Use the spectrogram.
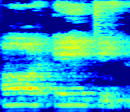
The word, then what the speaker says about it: wreck: WRECK, but it is pronounced as, but it is read as, लेकिन इसका तलफ़ुज़ क्या है? प्यारे बच्चों, इससे कैसे पढ़ा जाता है? WRECK, RAK, right.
